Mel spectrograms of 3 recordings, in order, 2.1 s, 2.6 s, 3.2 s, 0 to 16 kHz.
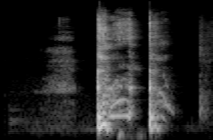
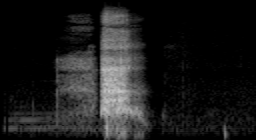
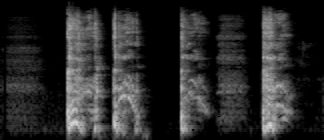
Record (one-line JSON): {"cough_length": "2.1 s", "cough_amplitude": 31310, "cough_signal_mean_std_ratio": 0.34, "exhalation_length": "2.6 s", "exhalation_amplitude": 31906, "exhalation_signal_mean_std_ratio": 0.3, "three_cough_length": "3.2 s", "three_cough_amplitude": 28568, "three_cough_signal_mean_std_ratio": 0.38, "survey_phase": "beta (2021-08-13 to 2022-03-07)", "age": "18-44", "gender": "Male", "wearing_mask": "No", "symptom_none": true, "smoker_status": "Never smoked", "respiratory_condition_asthma": false, "respiratory_condition_other": false, "recruitment_source": "REACT", "submission_delay": "1 day", "covid_test_result": "Negative", "covid_test_method": "RT-qPCR", "influenza_a_test_result": "Negative", "influenza_b_test_result": "Negative"}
